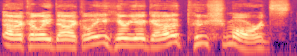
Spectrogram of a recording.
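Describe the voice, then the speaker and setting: A chipper small-time attendant acted out by a man in an old-style radio comedy. The voice is high, folksy and chatty. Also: takes it slowly, no echo, clean studio sound. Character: folksy, chipper male fuel-stop attendant.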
